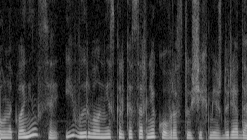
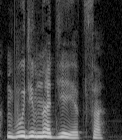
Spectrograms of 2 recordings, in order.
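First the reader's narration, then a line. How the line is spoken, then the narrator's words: Mother's laughter. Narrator (Russian): рассмеялась мама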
